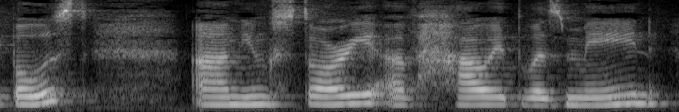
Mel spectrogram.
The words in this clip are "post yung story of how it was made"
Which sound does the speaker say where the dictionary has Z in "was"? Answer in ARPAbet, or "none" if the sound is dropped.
Z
